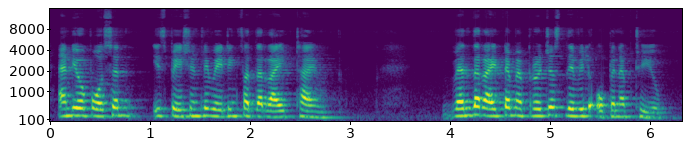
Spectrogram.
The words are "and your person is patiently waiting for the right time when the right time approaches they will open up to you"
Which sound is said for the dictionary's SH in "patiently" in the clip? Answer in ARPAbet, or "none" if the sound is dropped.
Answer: SH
